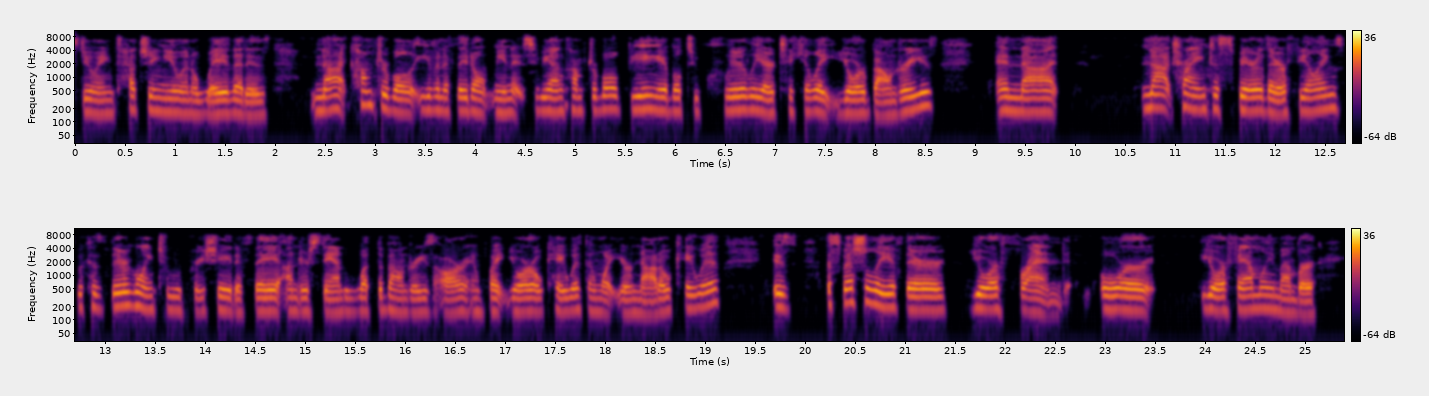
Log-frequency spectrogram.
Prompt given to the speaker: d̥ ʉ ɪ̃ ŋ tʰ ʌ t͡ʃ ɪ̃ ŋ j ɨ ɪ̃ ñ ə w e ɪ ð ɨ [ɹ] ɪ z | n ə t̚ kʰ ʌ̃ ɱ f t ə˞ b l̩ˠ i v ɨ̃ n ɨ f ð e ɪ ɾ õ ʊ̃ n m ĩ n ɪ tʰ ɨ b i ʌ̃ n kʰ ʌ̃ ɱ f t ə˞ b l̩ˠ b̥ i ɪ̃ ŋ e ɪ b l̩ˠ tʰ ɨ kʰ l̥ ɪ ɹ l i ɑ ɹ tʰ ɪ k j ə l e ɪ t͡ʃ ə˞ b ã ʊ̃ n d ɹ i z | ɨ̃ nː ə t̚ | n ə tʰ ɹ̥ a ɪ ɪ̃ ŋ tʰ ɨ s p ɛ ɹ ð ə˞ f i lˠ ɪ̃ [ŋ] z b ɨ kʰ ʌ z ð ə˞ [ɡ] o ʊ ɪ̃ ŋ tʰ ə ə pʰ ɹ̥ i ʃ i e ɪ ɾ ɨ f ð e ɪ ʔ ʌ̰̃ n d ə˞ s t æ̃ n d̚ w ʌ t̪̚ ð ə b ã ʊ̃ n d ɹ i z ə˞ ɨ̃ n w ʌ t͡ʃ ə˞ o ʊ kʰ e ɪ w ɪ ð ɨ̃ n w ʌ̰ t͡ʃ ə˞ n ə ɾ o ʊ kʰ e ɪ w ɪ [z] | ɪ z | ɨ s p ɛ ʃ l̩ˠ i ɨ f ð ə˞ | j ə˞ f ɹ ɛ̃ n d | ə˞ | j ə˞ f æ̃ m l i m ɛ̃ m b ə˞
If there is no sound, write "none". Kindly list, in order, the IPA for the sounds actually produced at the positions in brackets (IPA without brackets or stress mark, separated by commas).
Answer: ɾ, ŋ, ɡ, ð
